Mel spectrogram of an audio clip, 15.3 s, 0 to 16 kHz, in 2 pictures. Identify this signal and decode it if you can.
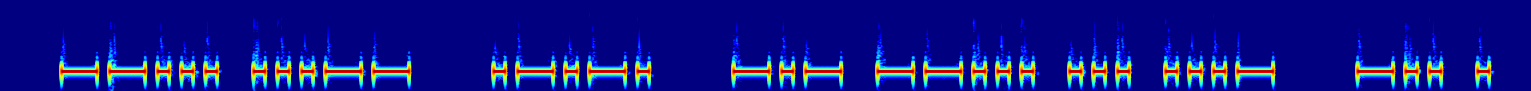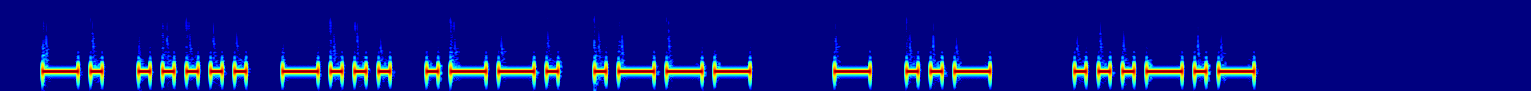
Morse code, heard as a keyed tone, about 20 wpm, 700 Hz. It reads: 73 <AR> K7SV DE N5BPJ TU <SK>
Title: Practice QSO - Exchange 4 - Ending - 20wpm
